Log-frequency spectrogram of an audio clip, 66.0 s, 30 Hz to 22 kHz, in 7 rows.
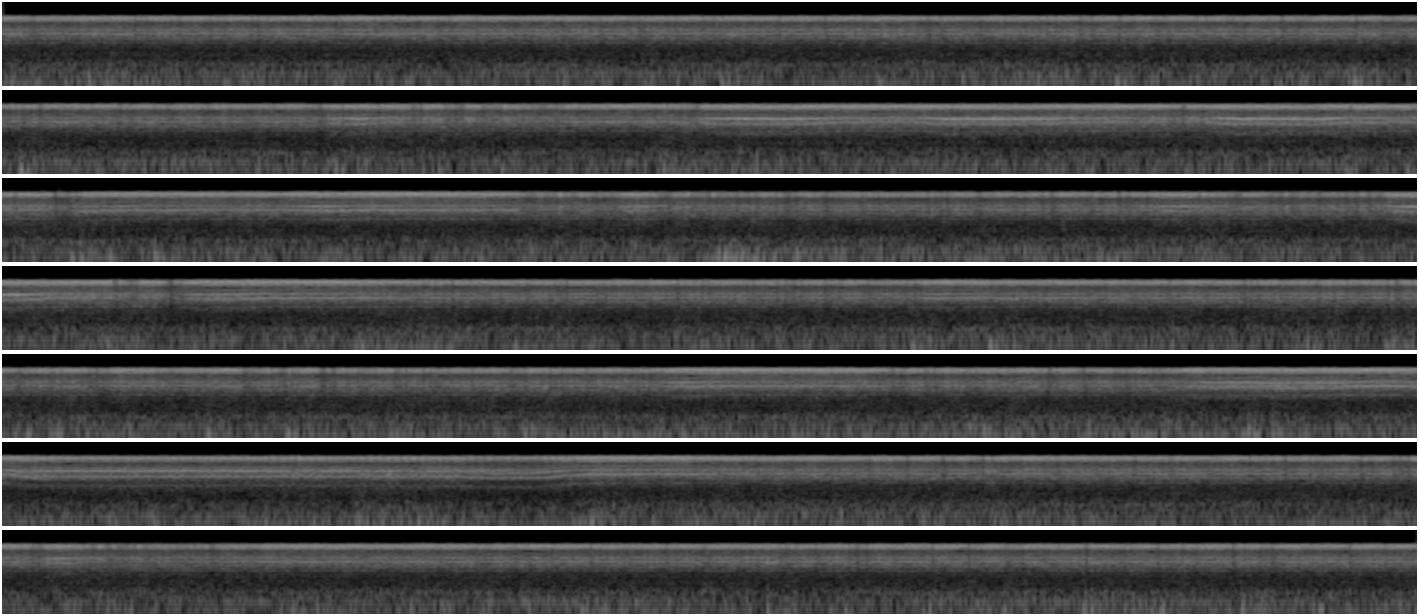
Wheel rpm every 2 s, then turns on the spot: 230, 230, 230, 230, 230, 230, 230, 220, 220, 220, 230, 230, 230, 230, 230, 230, 240, 230, 230, 230, 230, 230, 230, 200, 160, 200, 230, 230, 230, 240, 230, 230, 230.
none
